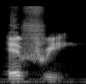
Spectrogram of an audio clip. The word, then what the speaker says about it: every: breakfast breakfast evening evening so you're seeing three syllables you're hearing two evening good every every so uh really you just kind of hear two syllables there every get oneself up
